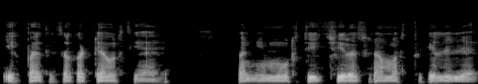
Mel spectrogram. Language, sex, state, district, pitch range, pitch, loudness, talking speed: Marathi, male, Karnataka, Belgaum, 85-90 Hz, 85 Hz, -23 LUFS, 150 wpm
